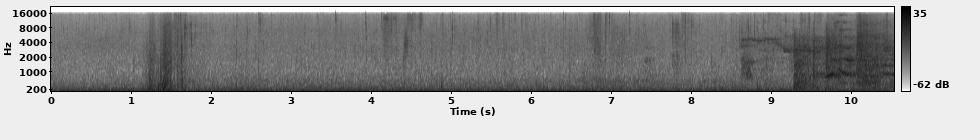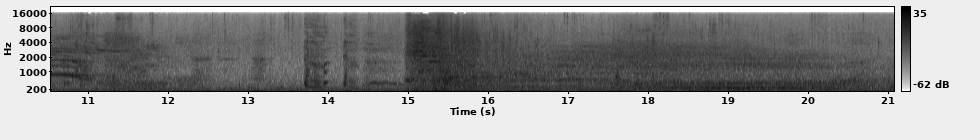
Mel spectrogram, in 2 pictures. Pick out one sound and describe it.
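A fire roars and crackles steadily.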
